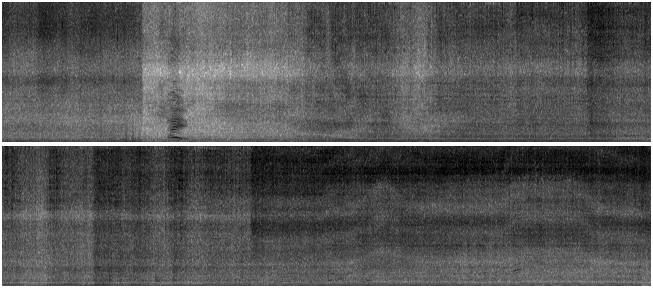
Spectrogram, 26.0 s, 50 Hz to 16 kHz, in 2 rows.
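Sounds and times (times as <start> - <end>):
wood chipper running: 0.0 - 25.9.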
